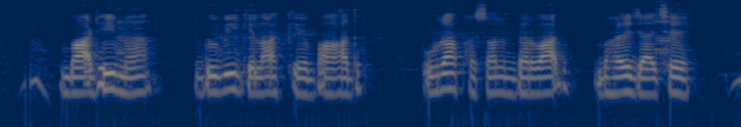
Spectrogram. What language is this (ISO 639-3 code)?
mai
